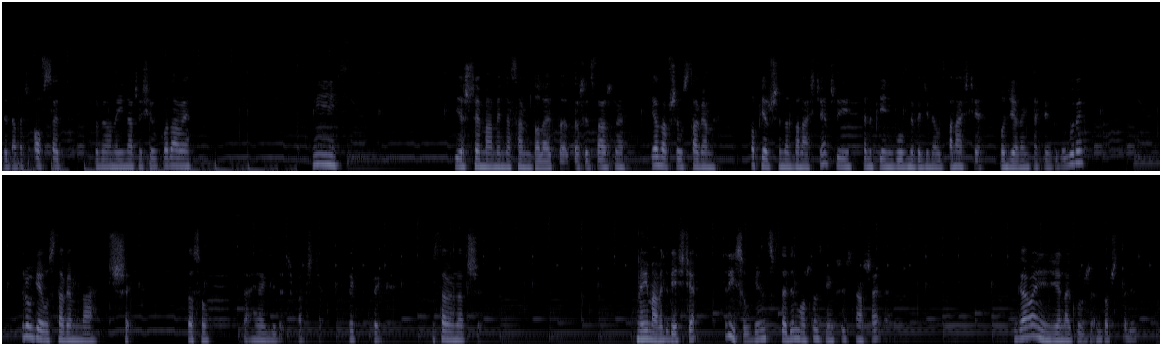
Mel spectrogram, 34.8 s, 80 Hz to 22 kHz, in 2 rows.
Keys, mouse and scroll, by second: 10.4-12.3 drag, 14.4-16.2 middle drag, 18.5-20.8 drag, 22.1-25.9 drag, 25.9 middle click, 30.1-32.5 drag.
